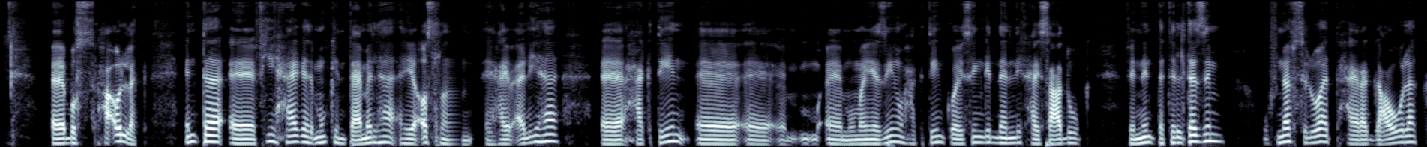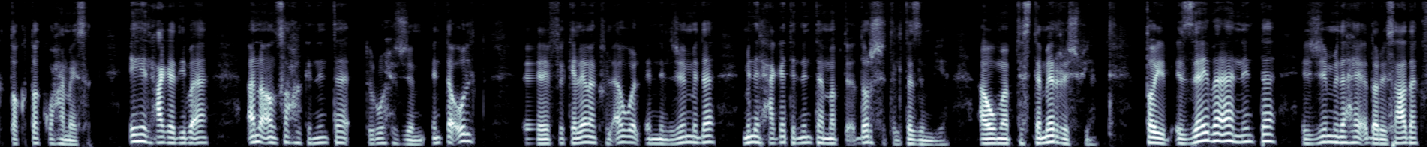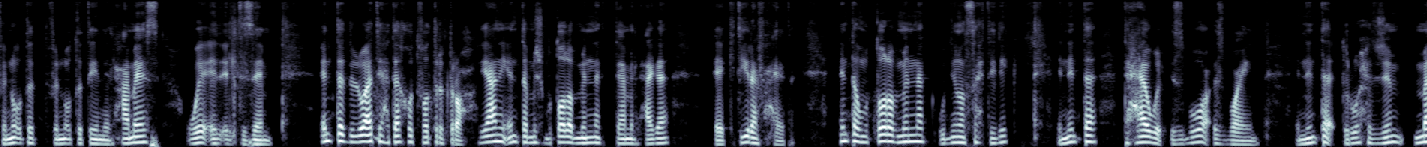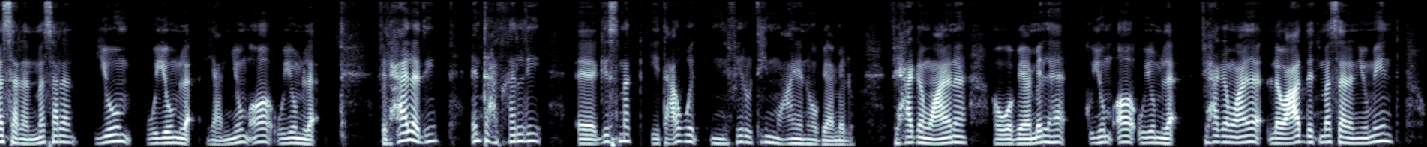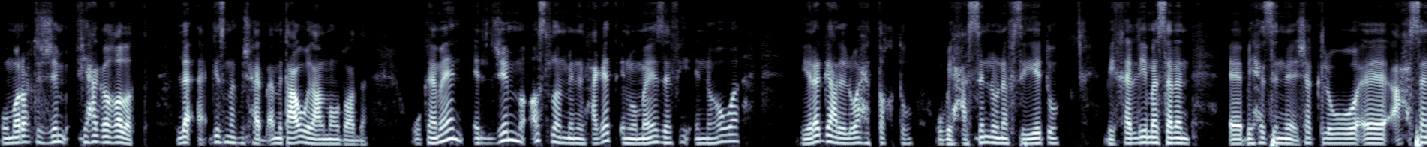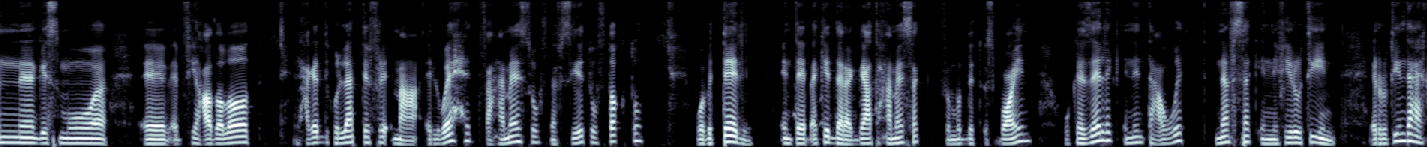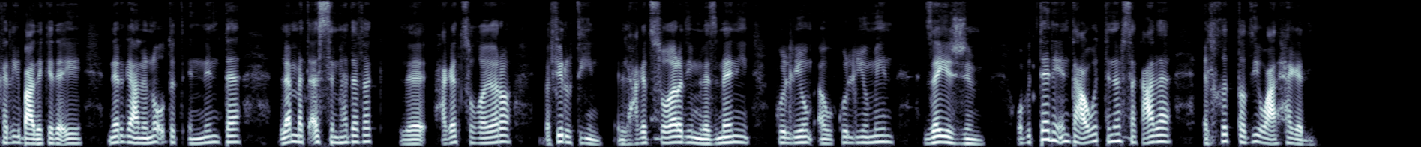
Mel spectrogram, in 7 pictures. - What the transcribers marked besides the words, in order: in English: "الGym"; in English: "الGym"; in English: "الGym"; in English: "الGym"; in English: "Routine"; in English: "Gym"; in English: "الGym"; in English: "Routine، الRoutine"; in English: "Routine"; other background noise; in English: "الGym"
- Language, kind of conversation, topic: Arabic, advice, إزاي أكمّل تقدّمي لما أحس إني واقف ومش بتقدّم؟
- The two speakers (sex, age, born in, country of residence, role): male, 20-24, Egypt, Egypt, advisor; male, 25-29, Egypt, Egypt, user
